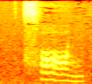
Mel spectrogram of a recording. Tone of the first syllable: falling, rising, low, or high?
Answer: falling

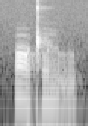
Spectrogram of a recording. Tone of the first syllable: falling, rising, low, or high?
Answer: falling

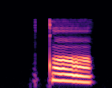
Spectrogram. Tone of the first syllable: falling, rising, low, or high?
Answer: falling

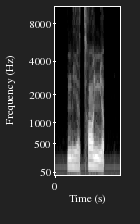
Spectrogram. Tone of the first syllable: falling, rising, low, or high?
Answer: low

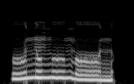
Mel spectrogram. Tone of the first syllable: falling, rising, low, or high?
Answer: rising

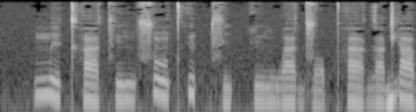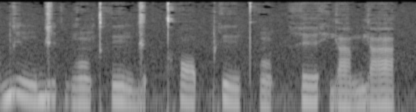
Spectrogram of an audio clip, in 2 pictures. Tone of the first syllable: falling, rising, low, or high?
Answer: falling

